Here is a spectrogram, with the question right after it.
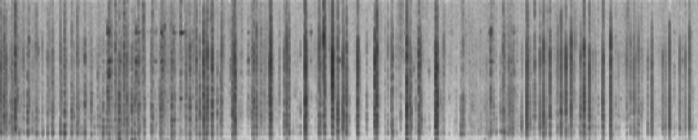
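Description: A folded rainbow clear vinyl pencil case is squeezed and crinkled by hand with long nails. It gives dense, rapid crackling and crinkling with sharp, dry snaps, many short clicks spread across the whole clip with almost no ring.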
